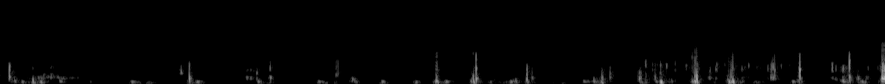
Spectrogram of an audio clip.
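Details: Belly noises while digesting oats: irregular low gurgles, squelches and brief squeaky bubbling bursts separated by short pauses; ordinary bowel sounds (borborygmi).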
